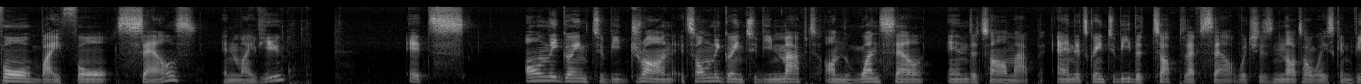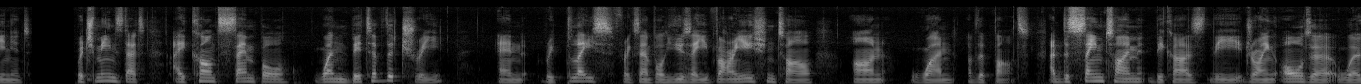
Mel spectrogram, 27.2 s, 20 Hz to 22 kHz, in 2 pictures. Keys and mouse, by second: 2.9 ctrl+=, 4.3 click, 16.7 ctrl+click, 25.7 click, 26.6 click, 27.1-27.2 middle drag.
